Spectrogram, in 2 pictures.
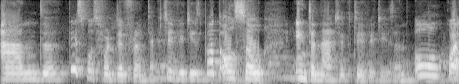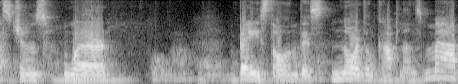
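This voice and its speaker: A woman speaks at a moderate pace with a medium pitch and ordinary pitch variation. Noticeable background noise and audible room echo are present. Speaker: academic researcher presenting at a conference. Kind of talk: conference presentation. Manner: halting.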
